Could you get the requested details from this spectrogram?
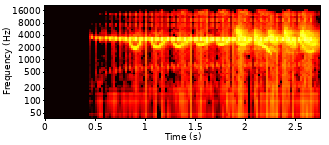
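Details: Busy common iora lure calls used to attract wild birds for trapping. A long, even high whistle starts after a brief silence. Rapid looping chirps repeat over it several times a second and grow fuller and buzzier toward the end.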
